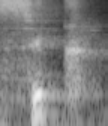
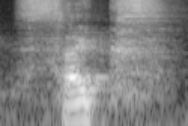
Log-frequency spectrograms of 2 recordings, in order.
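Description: First: The word does not sound like psych. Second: The word sounds like psych. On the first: The speaker calls it right. "getting them to pronounce the name right. It is Sikh" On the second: The speaker calls it wrong. "They sometimes say Sikhs"

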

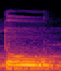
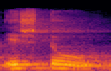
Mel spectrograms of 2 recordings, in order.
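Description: First: The word is shortened to one syllable. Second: The word is said in full with two syllables.

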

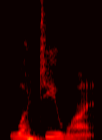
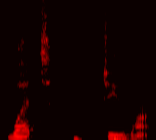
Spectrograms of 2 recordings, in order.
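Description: First: It is asked in an intense, pressing way. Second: It is asked in a calm, mild way.

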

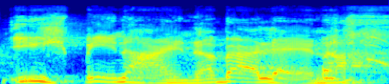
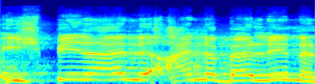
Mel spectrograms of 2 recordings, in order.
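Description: First: It is said in a growly pirate voice. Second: It is said in a put-on German accent.

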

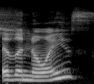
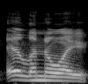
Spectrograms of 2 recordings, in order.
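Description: First: The final S is sounded. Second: The final S is silent. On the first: The speaker calls it wrong. "That sounds fucking awful" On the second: The speaker calls it right. "I'm saying Illinois correctly, right? You do not pronounce the S at the end?"

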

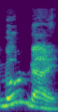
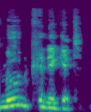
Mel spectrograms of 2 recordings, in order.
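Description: First: Knight is said as one syllable, like 'night'. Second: Knight is said as two syllables, like 'kniggit'. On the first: "I thought it was Moon Knight" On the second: "It's pronounced Moonkniggit"

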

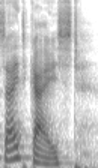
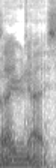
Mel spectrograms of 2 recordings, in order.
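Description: First: The word is said with an exaggerated German accent. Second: The word is said with an American accent. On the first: The speaker calls it right. "lean into it with like, That's better" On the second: The speaker calls it wrong.

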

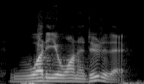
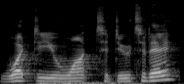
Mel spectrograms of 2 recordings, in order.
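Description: First: The words are reduced and run together. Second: Each word is pronounced fully and separately. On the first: The speaker calls it right. "We say" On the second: The speaker calls it wrong. "We don't actually say it like that most of the time"

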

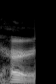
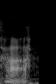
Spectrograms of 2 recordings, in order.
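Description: First: The word ends with a clear R sound. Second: The R is dropped, ending in an open vowel.

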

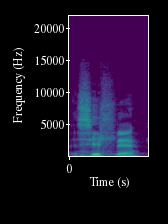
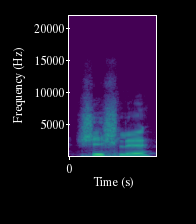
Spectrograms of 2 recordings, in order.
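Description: First: The name is said in its usual pronunciation. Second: The name is bent playfully to sound like 'sheesh'. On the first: It is the person's actual name. "instead of Sihle" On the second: It is a playful nickname for a good preacher. "I'll give you permission to call him Sihle"

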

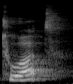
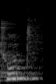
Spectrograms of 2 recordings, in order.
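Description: First: The vowel is a gliding diphthong. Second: The vowel is a single steady vowel. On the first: This is the older, Swiss-like pronunciation. "some of the vowels are a bit how modern Swiss German is" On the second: This is the modern standard pronunciation. "instead of"

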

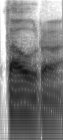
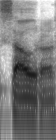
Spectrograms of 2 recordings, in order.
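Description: First: The word is said in formal standard Arabic style. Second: The word is said in everyday colloquial Egyptian style. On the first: This is the proper standard form used on television. The speaker calls it right. "they speak very like proper formal Arabic. And they said Thawra" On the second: This is how people say it in everyday speech. The speaker calls it wrong. "everyone was saying Saura"

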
